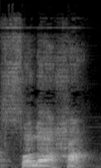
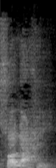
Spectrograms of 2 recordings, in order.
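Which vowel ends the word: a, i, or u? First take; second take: a; i. First: The word ends with an a vowel. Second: The word ends with an i vowel. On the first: The speaker calls it right. "bacaan yang betul dan tepat adalah Salaha" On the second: The speaker calls it wrong. "bukan Salahi"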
